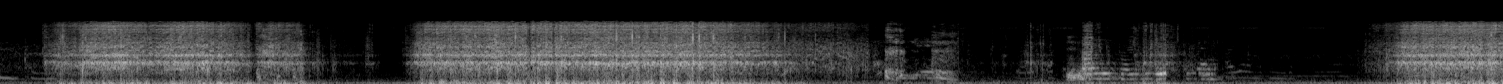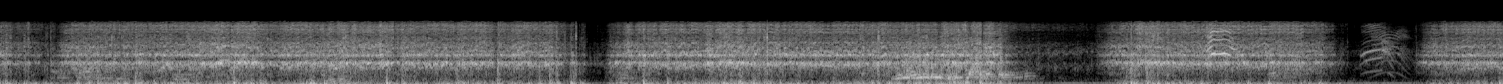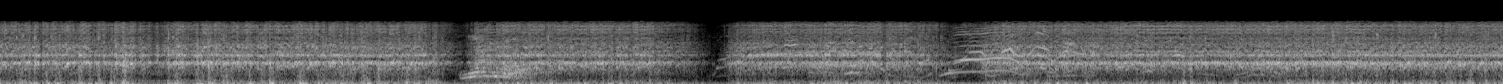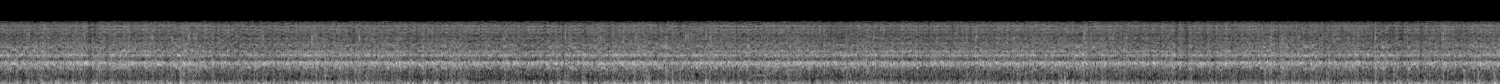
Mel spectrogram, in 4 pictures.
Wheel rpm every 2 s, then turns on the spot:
60, 50, 170, 130, 0, 0, 10, 130, 220, 220, 160, 220, 120, 190, 80, 210, 220, 170, 120, 160, 190, 220, 220, 230, 230, 220, 230, 230, 230, 220.
36-40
